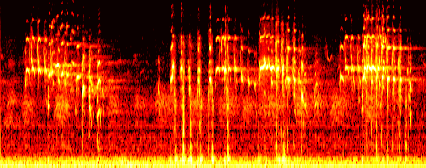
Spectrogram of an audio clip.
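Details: Adult bald eagles calling to each other: bursts of thin, high, rapidly repeated chittering notes with sharp overtones, in about four hurried series, some ending in falling squeals, over a steady low rumble.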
